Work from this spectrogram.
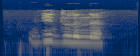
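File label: "видлыны", Komi, female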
